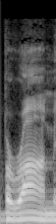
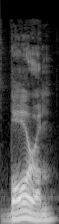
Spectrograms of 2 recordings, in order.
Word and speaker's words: Borum: And then, you know, we saw Larry Borum, who I've figured out that I've been pronouncing his last name wrong all this time. It's not Baram, it's Borum, apparently.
